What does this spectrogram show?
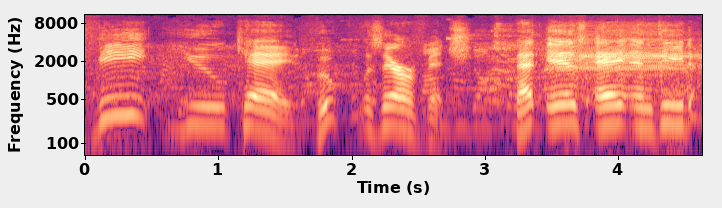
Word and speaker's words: Vuk: By the way, Vuk, his first name is spelled V-U-K, Vuk Lazarevic.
